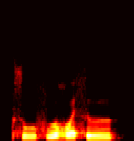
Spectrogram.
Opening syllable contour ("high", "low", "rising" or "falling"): low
